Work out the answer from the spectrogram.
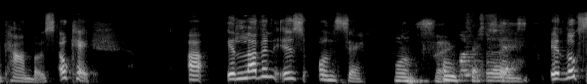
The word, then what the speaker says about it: once: one through ten combos okay uh eleven is onsei it looks like the english word once but it's pronounced well does it look like uno not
